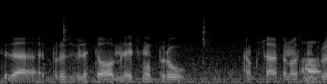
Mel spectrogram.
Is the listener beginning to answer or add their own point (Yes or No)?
No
